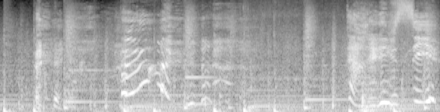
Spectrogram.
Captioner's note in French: rires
